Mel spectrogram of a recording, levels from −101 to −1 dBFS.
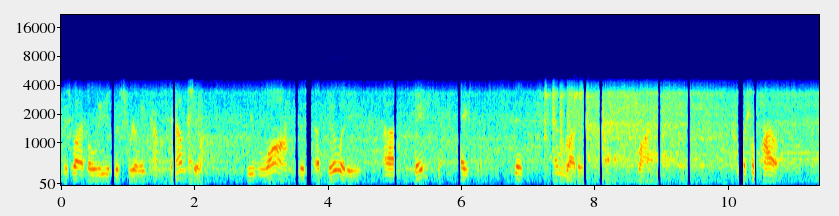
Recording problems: phone-call audio; poor line; nothing above 3.5 kHz
traffic noise; loud; throughout; 7 dB below the speech
choppy; very; 6% of the speech affected

